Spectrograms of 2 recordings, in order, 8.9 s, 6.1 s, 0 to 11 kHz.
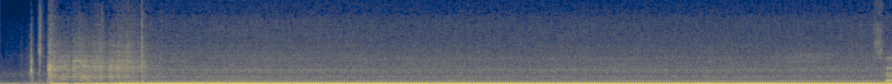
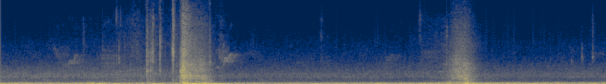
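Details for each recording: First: VW Mk2 Golf hot start after a drive, following fitment of a Mk4 starter that cured its hot-starting problem; short brisk crank, catches within a second, settles to a steady even idle; normal hot start. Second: VW MK2 Golf, hot engine with fan on at quarter gauge, hot-start fault: two short clunks a few seconds apart then nothing, no cranking, as if the battery were dead; worn starter, fixed by fitting a MK4 starter.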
